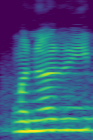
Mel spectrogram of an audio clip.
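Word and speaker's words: honorary: Now next है mister Sharma is अन ऑनररी president of this committee. तो इसमें भी एच साइलेंट है और वोवेल का साउंड आ रहा है, सो AN.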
